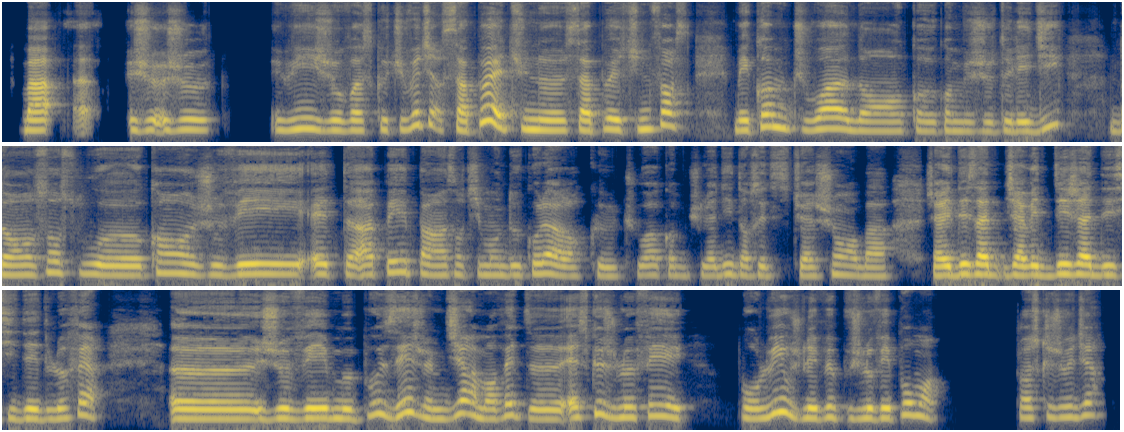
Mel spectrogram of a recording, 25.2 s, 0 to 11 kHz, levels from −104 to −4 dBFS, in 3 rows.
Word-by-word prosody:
Bah, 200 0 +5
heu, - - -5 0.4
je 200 +1 -1
je 200 0 -2 0.4
oui, 210 +3 -1
je 195 0 -4
vois 195 0 0
ce 190 - -13
que 205 - -7
tu 200 +1 -8
veux 280 - 0
dire, 295 0 -4
ça 190 -3 +1
peut 370 - +5
être 260 -4 +4
une, 205 -1 +3
heu, 195 -1 +3
ça 195 0 +4
peut 190 +4 -7
être 205 0 +2
une 210 0 0
force 285 +2 +1 0.3
mais 195 0 +3
comme 255 0 +2
tu 220 -2 -9
vois? 220 +2 +5
Dans 180 -2 -4
co 180 0 -9
comme 180 0 -8
je 175 0 -8
te 175 +2 -8
l'ai 180 0 0
dit, 260 - -5 0.3
dans 185 0 -1
le - - -5
sens 225 +3 -6
où, 200 -2 -1
heu, 175 -1 +1
quand 215 -2 -2
je 185 0 -6
vais 195 +2 +2
être 200 0 -1
happé 190 +6 -1
par 210 -4 -4
un 180 0 -5
sentiment 185 -1 -9
de 180 +1 -6
colère 205 +3 0
alors 165 -1 -6
que, 165 -2 -8
tu 160 - -22
vois? 180 0 -8
Comme 175 -1 -12
tu 175 +2 -15
l'as 170 0 -6
dit, 195 +3 -6
dans 175 -1 -6
cette 170 -1 -7
situation, 175 +2 -7
bah, 165 -1 -6 0.3
j'avais 175 0 +4
déza 195 +1 +7
j'avais 180 0 +3
déjà 195 +3 +5
décidé 185 +1 0
de 180 0 -9
le 190 +1 -1
faire, 250 +6 -2 0.5
heu, 185 -1 +4
je 185 +2 +1
vais 195 +1 +6
me 190 -2 +1
poser, 260 - -1
je 270 - -7
vais 200 - -2
me 185 - -3
dire: 270 +9 +1
«Mais, 190 -2 -2
en 185 - -4
fait, 245 0 -3
heu, 180 -1 0
est-ce 210 - 0
que 280 - -1
je 210 -5 -4
le 210 0 +1
fais 210 -2 -2 0.3
pour 195 -2 -1
lui 275 +11 +4
ou 300 - +2
je 205 - -9
le 200 0 +6
v 210 +2 -3
je 190 0 -7
le 195 - +4
fais 195 0 +4
pour 260 +6 -1
moi», 210 -7 -6 0.5
tu 205 - -9
vois 205 - -1
ce 205 - -8
que 215 - -7
je 205 - -6
veux 215 - -4
dire? 250 +3 -5
195 Hz, 250 wpm, -22 LUFS, 180-210 Hz, 0.5 s, déza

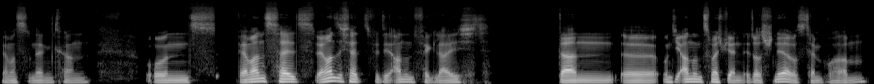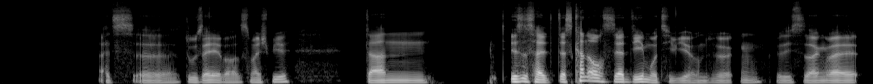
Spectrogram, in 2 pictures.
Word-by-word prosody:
wenn - - -6
man's 95 +2 -5
so - - -13
nennen 95 +1 -5
kann, 100 +1 -9 0.5
und 100 0 -2 0.2
wenn 105 - +2
man's 130 +1 +4
halt 125 -2 +7 0.2
wenn - - +3
man 155 +2 +7
sich 145 -4 -1
halt 120 -3 +1
für 105 - -9
die 105 0 -4
anderen 110 +2 -1
vergleicht, 95 +2 -4 0.7
dann 95 0 +3
äh, 95 0 +1
und 110 -1 -4
die 125 - 0
anderen 120 -1 +3
zum 115 - 0
Beispiel 110 -1 +1
ein 90 - -6
etwas 95 +2 -2
schnelleres 120 -6 +2
Tempo 85 0 -7
haben 95 +9 -6 1.1
als, - - -8
äh, 90 +2 -6
du 105 - -4
selber 100 0 -1
zum 100 0 -8
Beispiel, 115 +5 -3 0.8
dann 95 0 +1 0.7
ist 130 +1 +6
es 130 -2 +2
halt 105 -3 +5
das 115 - +4
kann 180 - +4
auch 150 -4 +5
sehr 120 0 +5
demotivierend 90 -7 -1
wirken, 95 +5 -9
würde 90 0 -7
ich 90 - -9
sagen, 90 -1 -2
weil 95 +1 +2
100 Hz, 170 wpm, -23 LUFS, 95-115 Hz, 1.1 s, halt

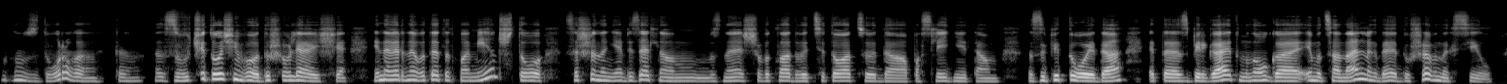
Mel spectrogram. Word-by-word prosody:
Ну, 200 -1 -5
здорово, 155 - -4
да, 160 -1 -10
звучит 175 - -1
очень 245 -1 +6
воодушевляюще. 185 -4 0 0.2
И, 180 - -2
наверное, 210 -1 +3
вот 195 +3 -4
этот 200 -5 0
момент, 190 - -1
что 180 - 0 0.2
совершенно 200 +2 -1
не 175 -1 -4
обязательно, 180 +2 -1
м, 155 -1 -5
знаешь, 165 +2 -3
выкладывать 155 -1 -2
ситуацию 170 -1 0
до 140 -1 -3
последней 150 +2 -4
там 145 0 -7 0.3
запятой, 185 0 +3
да, 160 +6 +3 0.2
это 160 0 +1
сберегает 165 +7 +3
много 170 -2 +2
эмоциональных, 175 +5 +2
да, 165 +3 +1
и - - -1
душевных 160 - -1
сил. 140 -7 -7
170 Hz, 125 wpm, -21 LUFS, 155-190 Hz, 0.3 s, очень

